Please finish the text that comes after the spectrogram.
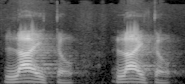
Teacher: the words like: Right And Light They both become, Raito, Raito with the Japanese R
